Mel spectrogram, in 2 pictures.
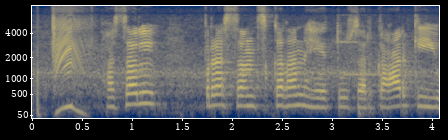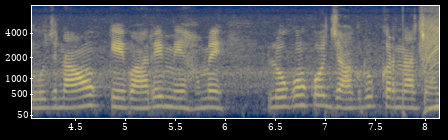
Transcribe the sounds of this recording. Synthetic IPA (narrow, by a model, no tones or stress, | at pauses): pʰɐsəl | pɾəsə̃nskəɾənɦeːt̪usɐɾkaːɾkijoːd͡ʒnaːõkebaːɾemẽɦɐmẽ | loːɡõkod͡ʒaːɡɾuːkkːɐɾnat͡ʃaːɦi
